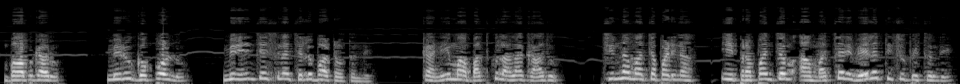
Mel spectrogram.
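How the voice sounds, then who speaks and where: Guy doing a worried humble village dad, pleading, high husky voice, cartoon story. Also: a little fast. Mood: distressed, pleading. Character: humble, anxious village father, pleading and lamenting. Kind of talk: cartoon moral story voice acting. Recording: dialogue over background music.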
